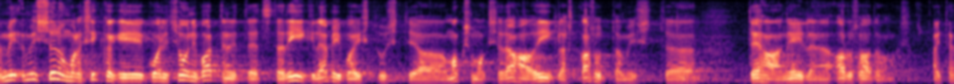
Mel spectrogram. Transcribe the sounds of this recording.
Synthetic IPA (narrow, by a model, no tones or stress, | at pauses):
mimisːɤnumo̞le̞ksikːɑɡ̥ikoɑlʲit̪sio̞ːnʲipɑrt̪̚ne̞ɾit̪ːˑet̪ːse̞d̪̥ɑɾiːɡ̥ilæbipɑjst̪vust̪jɑmɑksumɑksjɑɾɑɦɑɤjɡ̥lɑst̪̚kɑsut̪ːˑɑmist̪ | t̪ːe̞ɦɑne̞jleɑɾusɑːd̪̥ɑvɑ̰mɑks | ɑjt̪ːˑæ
